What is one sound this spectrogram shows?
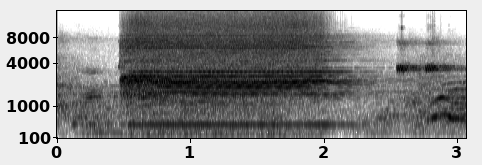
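A whistle blows loudly in a large echoing gym.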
